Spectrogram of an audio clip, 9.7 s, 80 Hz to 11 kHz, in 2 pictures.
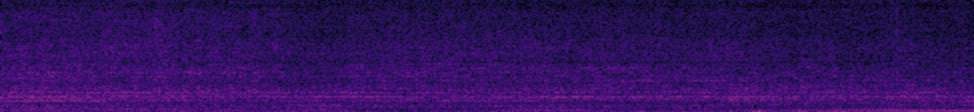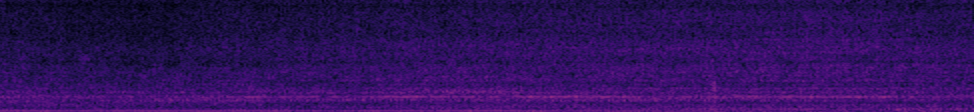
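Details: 2003 Honda Accord 4-cylinder, 120k miles, running with a loud, steady, thin mid-pitched whine from the engine bay for several seconds; source undetermined.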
